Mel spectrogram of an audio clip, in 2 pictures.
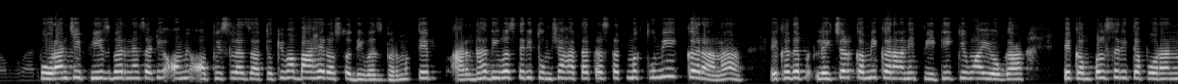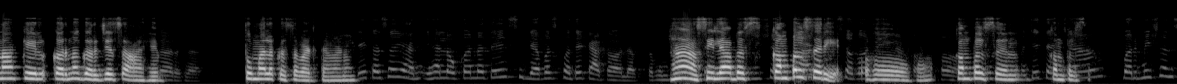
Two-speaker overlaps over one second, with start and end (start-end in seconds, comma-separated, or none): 18.5-21.4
